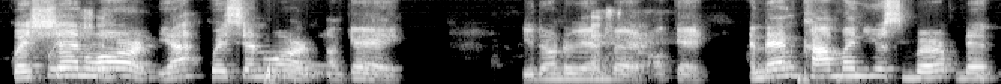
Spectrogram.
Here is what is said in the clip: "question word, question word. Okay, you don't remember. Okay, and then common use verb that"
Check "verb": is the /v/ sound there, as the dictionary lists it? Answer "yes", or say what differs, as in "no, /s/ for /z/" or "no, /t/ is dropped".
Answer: no, /b/ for /v/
